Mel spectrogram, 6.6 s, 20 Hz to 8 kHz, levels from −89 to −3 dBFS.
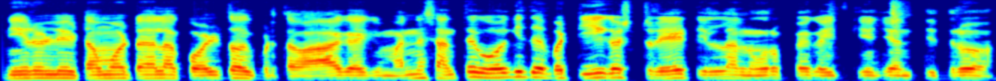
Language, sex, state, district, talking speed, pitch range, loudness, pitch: Kannada, male, Karnataka, Shimoga, 180 wpm, 120-135 Hz, -16 LUFS, 125 Hz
